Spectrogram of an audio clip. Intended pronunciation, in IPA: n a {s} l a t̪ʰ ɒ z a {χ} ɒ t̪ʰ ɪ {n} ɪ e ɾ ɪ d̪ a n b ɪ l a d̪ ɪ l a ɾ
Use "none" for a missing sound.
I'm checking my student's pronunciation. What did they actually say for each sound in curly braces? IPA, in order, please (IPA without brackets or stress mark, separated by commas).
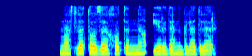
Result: s, χ, nː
